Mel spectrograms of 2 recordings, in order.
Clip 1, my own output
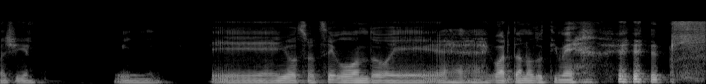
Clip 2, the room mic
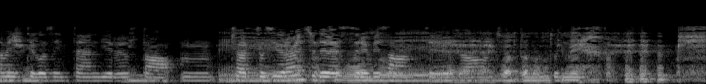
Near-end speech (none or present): present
